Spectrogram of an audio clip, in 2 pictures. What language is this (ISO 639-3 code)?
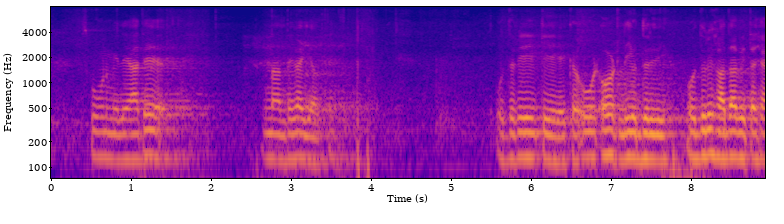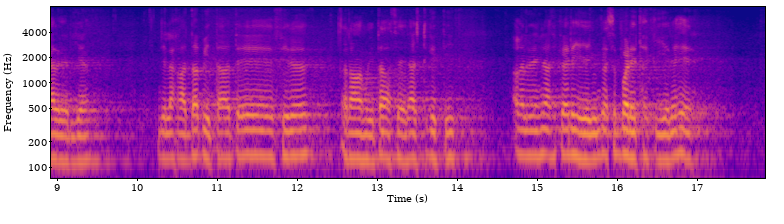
doi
